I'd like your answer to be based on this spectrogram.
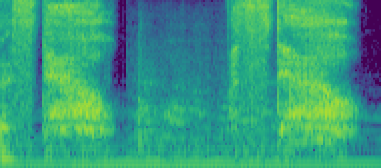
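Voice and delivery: hushed, whispered calling out. A player's character wanders the halls calling a name, whispering. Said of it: "I'm whispering".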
